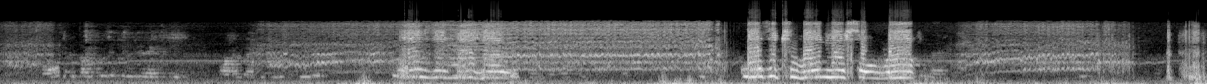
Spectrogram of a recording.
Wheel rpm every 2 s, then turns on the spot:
20, 120, 160, 90, 40, 90.
0-2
